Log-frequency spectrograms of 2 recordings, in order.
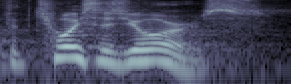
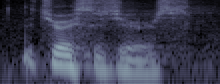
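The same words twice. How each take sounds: First: Slow, full-voiced declaration; measured preacher's appeal; solemn challenge. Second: Very low, soft repeat; grave, intimate appeal; hushed challenge. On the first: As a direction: lay the decision before them deliberately. Preacher's challenge, then hushed repeat. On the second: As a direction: drop it almost to a murmur. Same challenge repeated after long pause. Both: Real, not acted.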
